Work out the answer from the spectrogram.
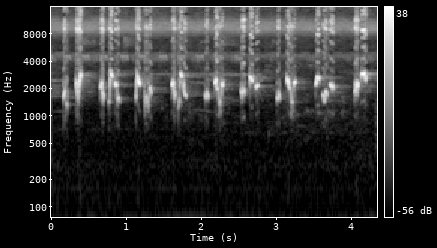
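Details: Morning song of a yellow-vented bulbul used to coax young bulbuls into singing: lively burbling phrases of short chirped notes, about two per second, loud and clear on a quiet background.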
